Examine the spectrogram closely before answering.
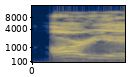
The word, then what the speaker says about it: Arya: I'm pretty sure it's Arya, and you said Area, so I went with it, but it's actually Arya.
